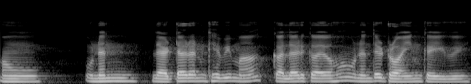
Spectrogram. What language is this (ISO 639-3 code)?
snd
